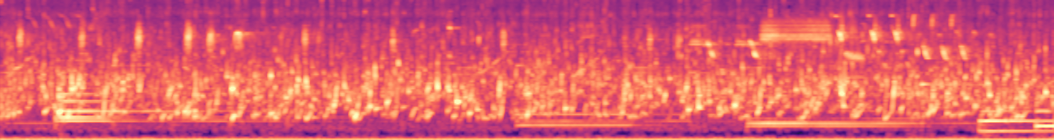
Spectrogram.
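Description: Steady trickling, running water with short high chirps scattered through it, under a few slow, soft held music notes that change every few seconds.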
